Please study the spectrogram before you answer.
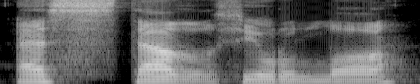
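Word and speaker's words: أستغفر الله: notamment en disant astaghfirullah, c'est un mot d'ailleurs qui a été tordu quand on le prononce en français dans la bouche de beaucoup de gens. Donc c'est bien astaghfirullah qu'on appelle donc al-istighfar.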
